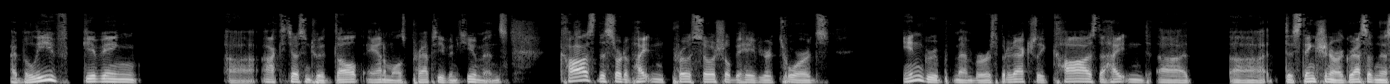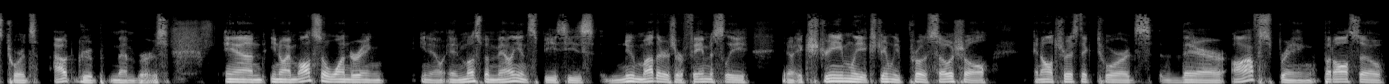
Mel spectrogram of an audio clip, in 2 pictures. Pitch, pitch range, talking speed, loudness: 110 Hz, 95-120 Hz, 135 wpm, -18 LUFS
